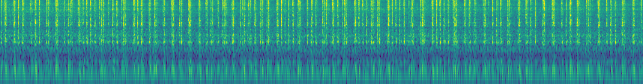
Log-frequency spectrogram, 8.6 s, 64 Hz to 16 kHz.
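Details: 1974 Suzuki GT750L two-stroke triple (Water Buffalo/Kettle), first start-up after rebuild from cartons, battery 12.6 V: loud busy idle with crackly, ringing exhaust beat, no knocks or misses; sounds healthy, normal running.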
